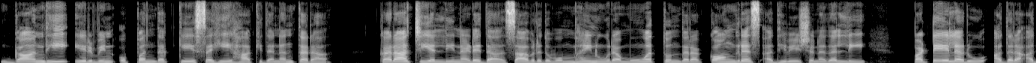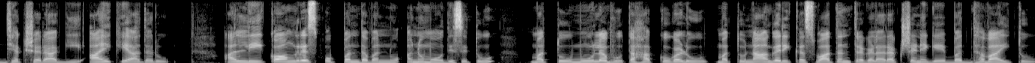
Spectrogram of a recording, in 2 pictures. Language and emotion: Kannada, neutral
